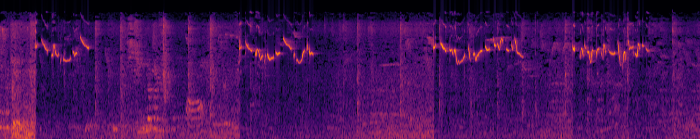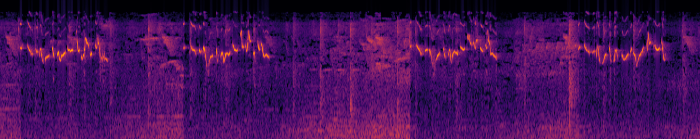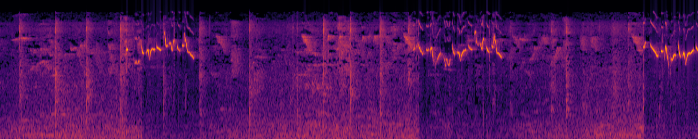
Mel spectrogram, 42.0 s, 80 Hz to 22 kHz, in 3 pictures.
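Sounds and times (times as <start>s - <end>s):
leaf warbler singing: 0.0s - 41.9s.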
